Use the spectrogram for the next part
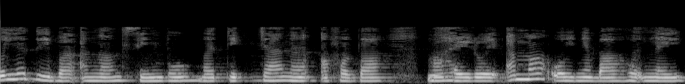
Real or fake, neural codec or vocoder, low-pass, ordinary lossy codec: fake; codec, 32 kHz, 1.9 kbps, SNAC; 7.2 kHz; MP3, 24 kbps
